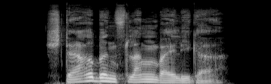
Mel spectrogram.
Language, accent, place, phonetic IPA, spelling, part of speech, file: German, Germany, Berlin, [ˈʃtɛʁbn̩sˌlaŋvaɪ̯lɪɡɐ], sterbenslangweiliger, adjective, De-sterbenslangweiliger.ogg
- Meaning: inflection of sterbenslangweilig: 1. strong/mixed nominative masculine singular 2. strong genitive/dative feminine singular 3. strong genitive plural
